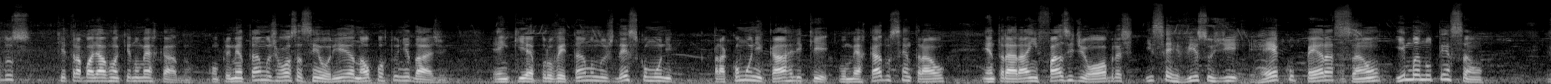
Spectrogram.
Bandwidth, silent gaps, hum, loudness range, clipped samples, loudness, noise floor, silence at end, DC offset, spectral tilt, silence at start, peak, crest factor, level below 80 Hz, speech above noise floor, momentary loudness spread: 14.5 kHz; none; none; 2 LU; under 0.1%; -19 LUFS; -42 dBFS; 0 s; under 0.1%; -6.5 dB/octave; 0 s; 0 dBFS; 18 dB; -44 dBFS; 24 dB; 11 LU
